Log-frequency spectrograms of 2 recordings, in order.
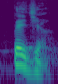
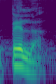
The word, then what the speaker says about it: Pella: Se fueron a una ciudad llamada Pela, se escribe con doble L, Pella o Pela, en la zona de Petra, por allá.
